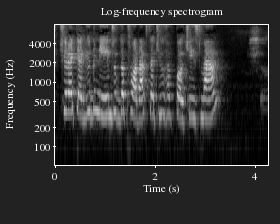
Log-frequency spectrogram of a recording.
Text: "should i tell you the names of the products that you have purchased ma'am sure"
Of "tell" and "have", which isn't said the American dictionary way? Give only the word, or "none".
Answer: none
